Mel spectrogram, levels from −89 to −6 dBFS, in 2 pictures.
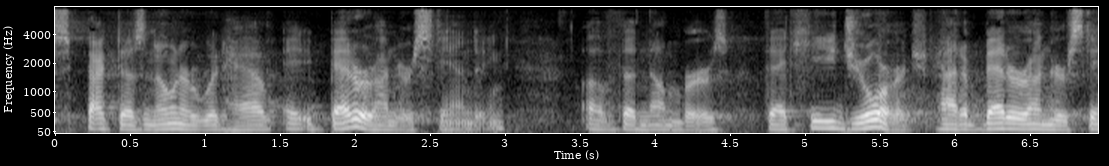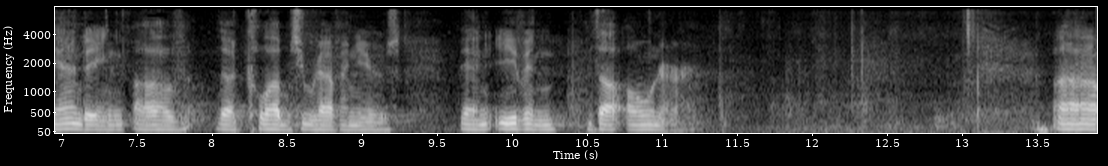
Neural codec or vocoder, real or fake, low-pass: codec, 16 kHz in and 24 kHz out, 2.2 kbps, FireRedTTS-2 codec; fake; 7.2 kHz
